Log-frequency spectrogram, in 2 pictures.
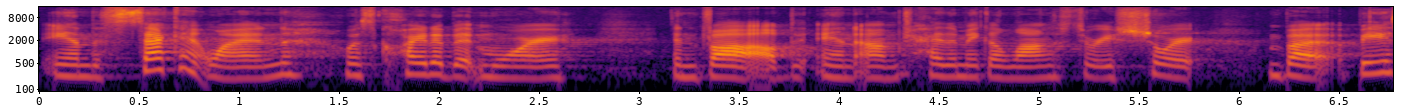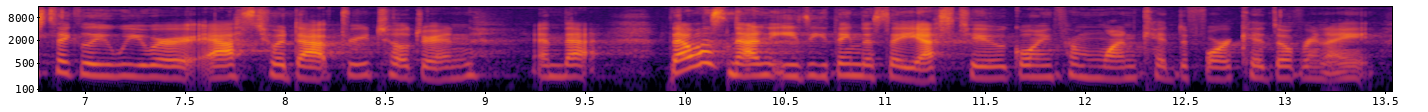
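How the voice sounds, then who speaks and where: A young adult woman giving a candid personal testimony at a women's Bible study, talking conversationally with fillers and pauses. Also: mid-range voice, fairly even intonation, bright, forceful tone, in a large hall. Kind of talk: personal testimony devotional talk.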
